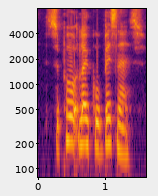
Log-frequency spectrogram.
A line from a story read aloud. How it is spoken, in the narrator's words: she said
